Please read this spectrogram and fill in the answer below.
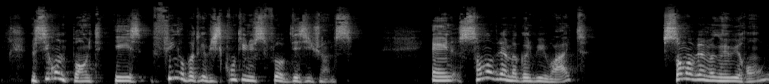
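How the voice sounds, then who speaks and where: In a French accent, the speaker moves along at a fairly quick pace. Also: man, very clean recording, silent background. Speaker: software architect. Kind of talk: interview.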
